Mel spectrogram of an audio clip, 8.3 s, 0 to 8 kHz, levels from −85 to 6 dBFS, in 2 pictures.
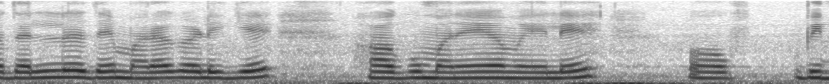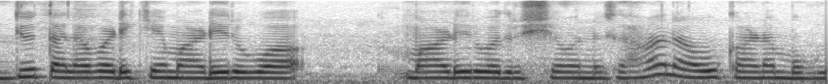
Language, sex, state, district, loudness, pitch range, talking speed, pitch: Kannada, female, Karnataka, Bangalore, -14 LUFS, 215-230 Hz, 95 wpm, 220 Hz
